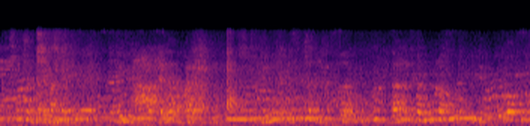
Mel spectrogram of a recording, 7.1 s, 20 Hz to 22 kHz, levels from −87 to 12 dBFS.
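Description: A clip of everyday sound, carried over a WebRTC call path with Opus coding whose top end stops near 8 kHz, has a burst of packet loss from 2.90 to 3.05 s. About 120 ms of audio is missing. The receiver concealed it by extending and fading the preceding sound, so a held buzz or decaying hiss replaces the lost section before playback jumps ahead.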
